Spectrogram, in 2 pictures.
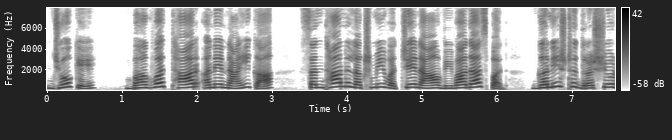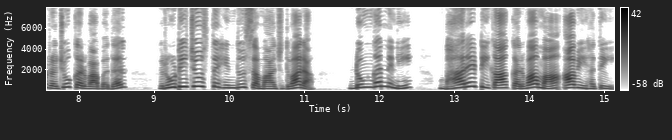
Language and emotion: Gujarati, neutral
